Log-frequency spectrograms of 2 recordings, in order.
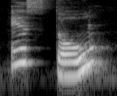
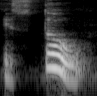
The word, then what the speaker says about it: estou: Eu estou, two sounds, estou. Estou.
